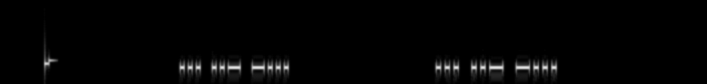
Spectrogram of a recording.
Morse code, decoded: SUB SUB

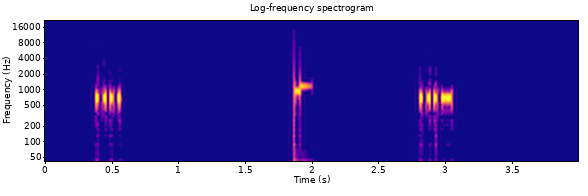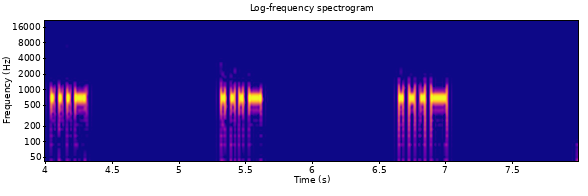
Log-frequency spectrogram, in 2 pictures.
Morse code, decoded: H VVVV

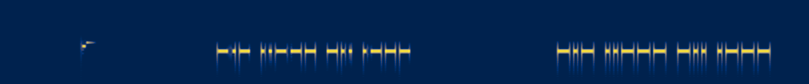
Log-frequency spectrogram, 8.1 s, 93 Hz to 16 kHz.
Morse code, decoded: K2DJ K2DJ

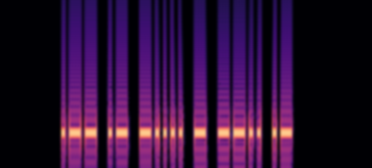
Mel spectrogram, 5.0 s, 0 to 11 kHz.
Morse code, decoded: WA6TZA

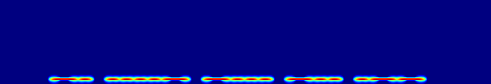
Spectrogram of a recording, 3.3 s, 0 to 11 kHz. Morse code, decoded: N4BDW

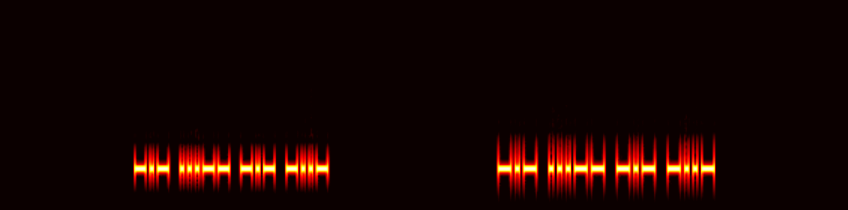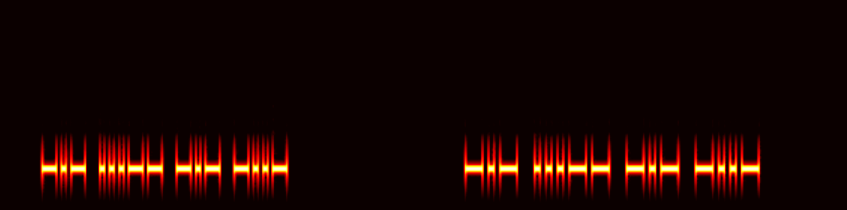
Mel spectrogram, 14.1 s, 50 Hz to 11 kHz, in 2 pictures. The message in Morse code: K3KX K3KX K3KX K3KX

